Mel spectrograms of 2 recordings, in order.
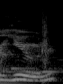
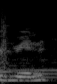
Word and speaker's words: Yun: first instinct was right avatar yoon not avatar hyun and then i was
